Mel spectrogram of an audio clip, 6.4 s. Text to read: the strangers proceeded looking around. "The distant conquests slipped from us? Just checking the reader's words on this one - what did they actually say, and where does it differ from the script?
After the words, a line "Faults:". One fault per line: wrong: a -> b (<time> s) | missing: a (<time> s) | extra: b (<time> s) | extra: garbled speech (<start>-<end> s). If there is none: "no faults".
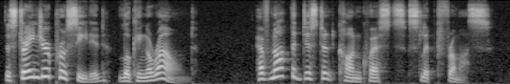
the stranger proceeded looking around. "Have not the distant conquests slipped from us?
Faults:
wrong: strangers -> stranger (0.1 s)
extra: Have not (3.2 s)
